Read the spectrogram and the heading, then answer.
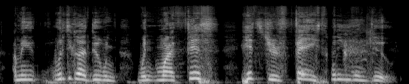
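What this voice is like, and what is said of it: Mike Tyson impression. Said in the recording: “do an impersonation ... I can't just be Tyson like that. My mouth just doesn't form like that. ... That's not bad. ... That's pretty good.”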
